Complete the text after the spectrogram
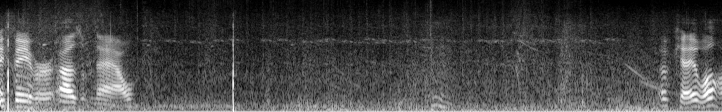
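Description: Blaster guns fire rapid, warbling laser shots.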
